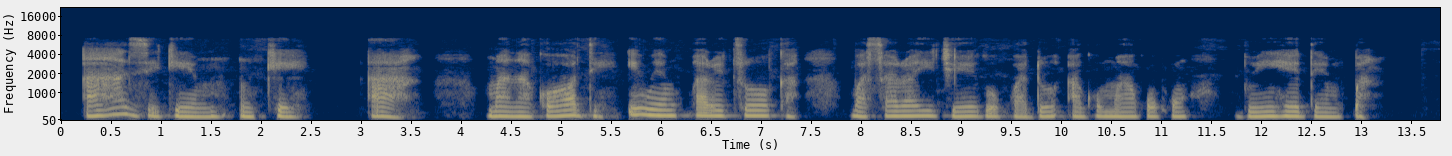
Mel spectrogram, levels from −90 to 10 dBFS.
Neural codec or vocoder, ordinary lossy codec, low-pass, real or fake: none; none; 7.2 kHz; real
